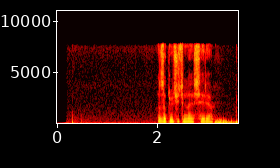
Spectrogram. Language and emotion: Russian, neutral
